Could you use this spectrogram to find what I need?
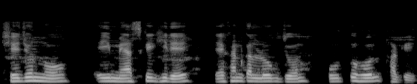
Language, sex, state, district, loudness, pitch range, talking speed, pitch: Bengali, male, West Bengal, Dakshin Dinajpur, -25 LUFS, 140-155 Hz, 55 wpm, 145 Hz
